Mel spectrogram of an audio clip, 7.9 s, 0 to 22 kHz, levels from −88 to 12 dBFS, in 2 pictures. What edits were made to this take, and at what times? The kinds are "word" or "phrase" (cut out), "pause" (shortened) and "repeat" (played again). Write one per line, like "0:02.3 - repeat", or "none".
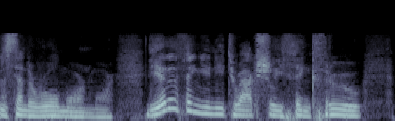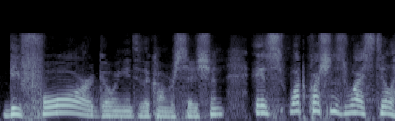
none

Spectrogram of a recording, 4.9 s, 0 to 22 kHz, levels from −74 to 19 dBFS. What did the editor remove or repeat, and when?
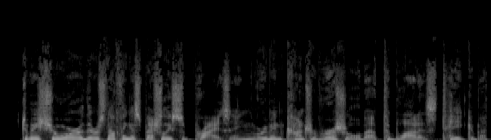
none

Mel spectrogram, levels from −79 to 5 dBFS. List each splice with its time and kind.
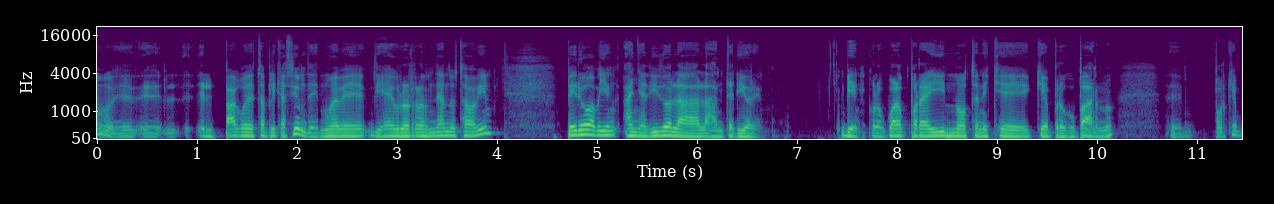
0:08.5 - word

